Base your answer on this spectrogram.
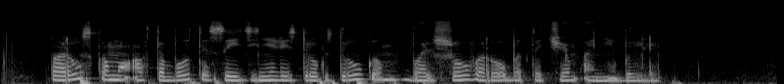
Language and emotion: Russian, neutral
